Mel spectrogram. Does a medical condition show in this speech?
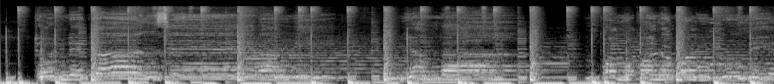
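No.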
